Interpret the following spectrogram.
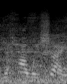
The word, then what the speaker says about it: Yahawashai: The correct pronunciation, as I went through already, Yah, which means he, and Hawashai, which means his salvation or his deliverer. Yahawashai, that's the most high son's true name.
